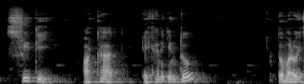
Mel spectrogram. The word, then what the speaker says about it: স্মৃতি: ময় দীর্ঘ তয় স্মৃতি আমরা স্মৃতি এভাবে বলি না তো ম এর উচ্চারণ এখানে করি না ঠিক আছে এটা স্মৃতি অর্থাৎ এখানে কিন্তু তোমার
